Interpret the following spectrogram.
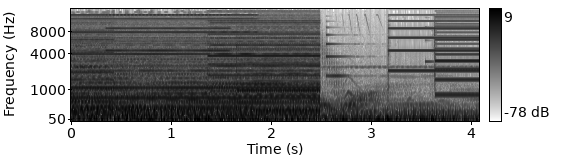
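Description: Experimental synthesizer drone music: a dense cluster of sustained, dissonant electronic tones that cuts off abruptly a little past halfway, leaving a few thin steady tones that step in pitch over a low rumble.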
